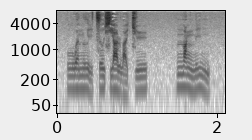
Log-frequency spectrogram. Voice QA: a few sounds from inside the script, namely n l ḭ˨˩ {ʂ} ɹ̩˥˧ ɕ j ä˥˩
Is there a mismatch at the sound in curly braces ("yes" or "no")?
yes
